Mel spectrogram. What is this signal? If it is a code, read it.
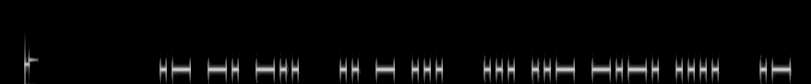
Morse code, heard as a keyed tone, about 20 wpm, 700 Hz. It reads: AND ITS SUCH A
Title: Sentences from Top 1000 Words - Review Part 2 - 20wpm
